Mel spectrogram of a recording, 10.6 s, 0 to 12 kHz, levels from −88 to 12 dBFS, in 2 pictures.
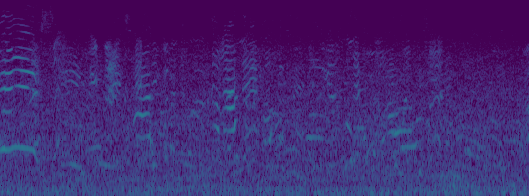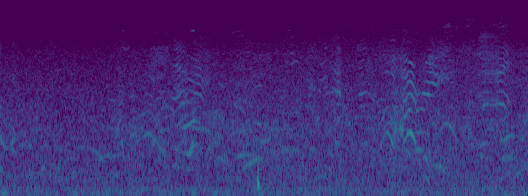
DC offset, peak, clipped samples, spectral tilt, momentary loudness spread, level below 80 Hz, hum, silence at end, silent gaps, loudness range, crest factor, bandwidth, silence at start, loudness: under 0.1%; -30 dBFS; under 0.1%; -4 dB/octave; 9 LU; -64 dBFS; none; 0 s; none; 4 LU; 22 dB; 11 kHz; 0 s; -52 LUFS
